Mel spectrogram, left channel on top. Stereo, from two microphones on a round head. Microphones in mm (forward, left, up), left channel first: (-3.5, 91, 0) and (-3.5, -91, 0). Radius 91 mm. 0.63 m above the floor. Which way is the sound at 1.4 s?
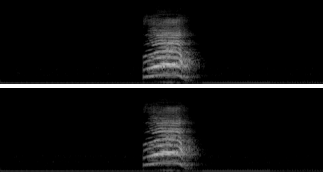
10° left (ahead or behind).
